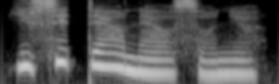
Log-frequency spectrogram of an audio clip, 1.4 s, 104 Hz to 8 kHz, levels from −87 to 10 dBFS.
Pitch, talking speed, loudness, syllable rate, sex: 215 Hz, 215 wpm, -19 LUFS, 4.8 syllables/s, female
